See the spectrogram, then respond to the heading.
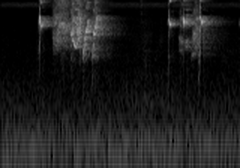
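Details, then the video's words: Albino lovebird uttering a harsh, scratchy burst of shrill notes lasting nearly a second, followed after a pause by a few sharp, piercing chirps. "Suara Burung Lovebird Albino"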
